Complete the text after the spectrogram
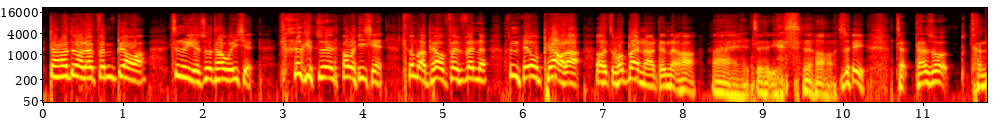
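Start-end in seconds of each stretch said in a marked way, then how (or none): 0.1-7.7 much higher, louder, worked-up retort; exasperated rant. Retold or imitated. Telling a fellow candidate on the train why it's hard, exasperated and much higher. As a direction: throw up your hands over the split votes. Explaining vote splitting, exasperated.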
